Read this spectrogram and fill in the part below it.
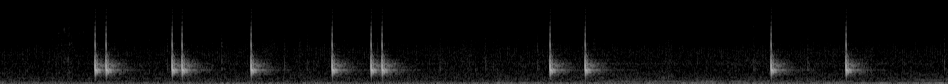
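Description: Short sharp clicks sound as chess pieces are moved in a game.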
